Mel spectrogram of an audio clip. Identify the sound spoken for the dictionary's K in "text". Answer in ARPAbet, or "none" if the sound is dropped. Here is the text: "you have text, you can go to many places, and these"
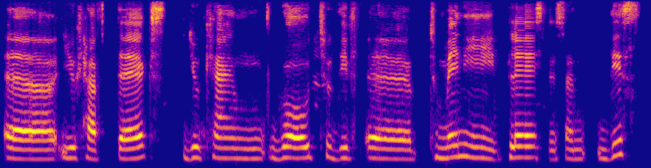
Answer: K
